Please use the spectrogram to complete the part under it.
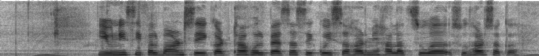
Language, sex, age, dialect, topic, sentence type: Magahi, female, 18-24, Western, banking, statement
